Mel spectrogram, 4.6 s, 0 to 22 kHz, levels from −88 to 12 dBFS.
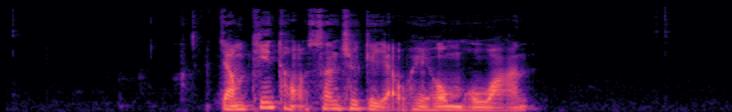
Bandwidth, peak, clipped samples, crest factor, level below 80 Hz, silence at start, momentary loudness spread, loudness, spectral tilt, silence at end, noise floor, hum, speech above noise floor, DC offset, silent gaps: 16 kHz; -2 dBFS; under 0.1%; 20 dB; -54 dBFS; 1.35 s; 8 LU; -20 LUFS; -7 dB/octave; 1.3 s; -73 dBFS; none; 54 dB; under 0.1%; none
